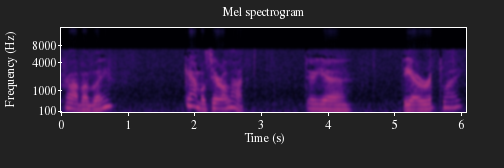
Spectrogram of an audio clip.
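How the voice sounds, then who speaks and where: A worldly young temptress in an old radio play. She is slangy, tough and coy, with lively swings of pitch on a muffled recording. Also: slow, slight background noise. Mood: sly, inviting. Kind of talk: 1940s radio drama acting.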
